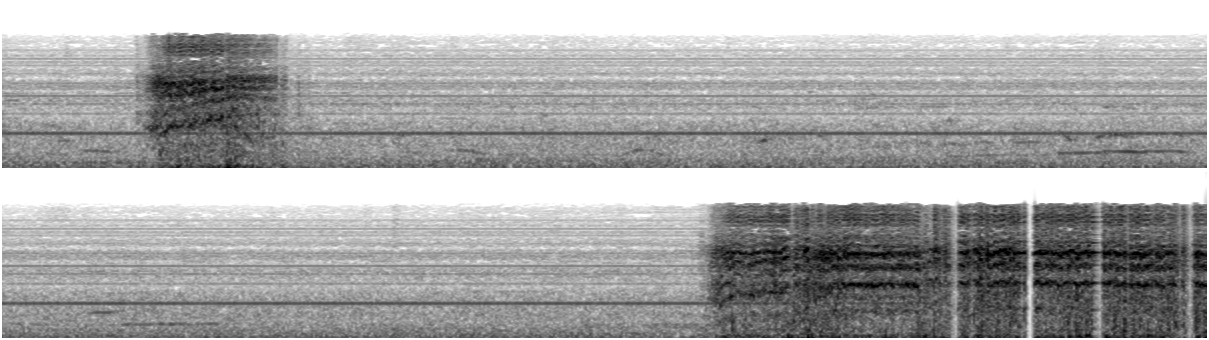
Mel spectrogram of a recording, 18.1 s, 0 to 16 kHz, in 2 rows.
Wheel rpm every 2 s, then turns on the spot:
30, 10, 0, 0, 0, 0, 0, 100, 160.
none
